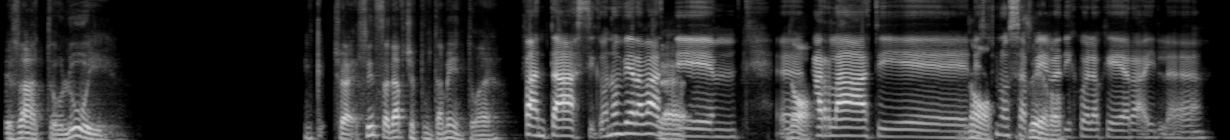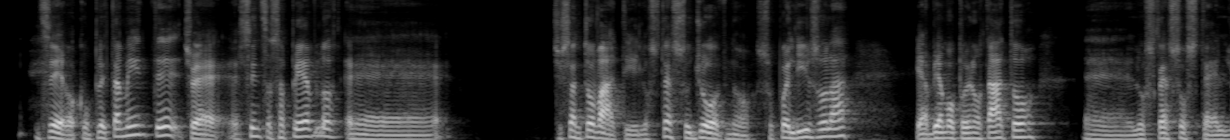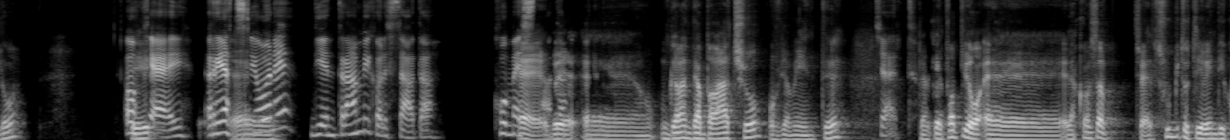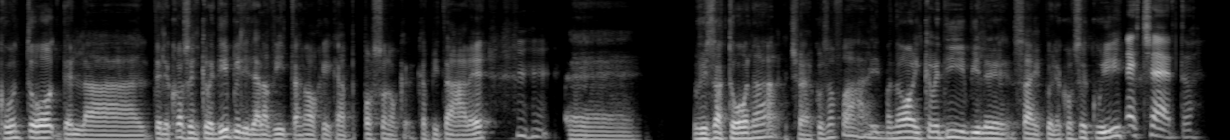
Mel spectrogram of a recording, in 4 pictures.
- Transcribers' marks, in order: stressed: "Fantastico"; "abbraccio" said as "abbaccio"; "proprio" said as "popio"; "cioè" said as "ceh"; drawn out: "della"; "Cioè" said as "ceh"
- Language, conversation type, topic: Italian, podcast, Puoi raccontarmi di un incontro casuale che ti ha fatto ridere?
